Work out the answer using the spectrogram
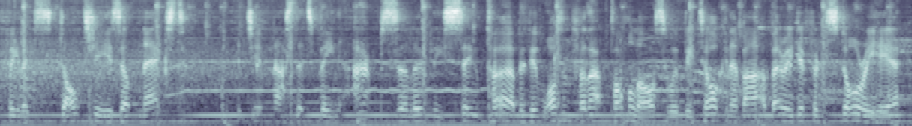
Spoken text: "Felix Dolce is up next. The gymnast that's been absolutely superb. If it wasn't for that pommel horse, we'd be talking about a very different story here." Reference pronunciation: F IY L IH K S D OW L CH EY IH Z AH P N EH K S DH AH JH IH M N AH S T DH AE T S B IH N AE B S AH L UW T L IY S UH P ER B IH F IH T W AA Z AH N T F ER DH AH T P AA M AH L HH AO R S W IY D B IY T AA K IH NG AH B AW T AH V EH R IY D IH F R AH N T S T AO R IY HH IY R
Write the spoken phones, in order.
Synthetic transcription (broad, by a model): F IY L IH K S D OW L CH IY IH Z AH P N EH K S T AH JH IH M N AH S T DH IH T S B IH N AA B S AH L UW T L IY S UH P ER B IH F IH T W AA Z AH N T F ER DH AH T P AA M AH L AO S W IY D B IY T AA K IH NG AH B AW T AH V EH R IY D IH F R AH N T S T AO R IY HH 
